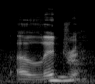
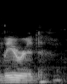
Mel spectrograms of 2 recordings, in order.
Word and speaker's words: Lyrid: Am I saying the name wrong? Lidrid? That definitely sounds wrong. It sounds like Lyrid. Lyrid. Yeah, Lyrid. Yeah, okay. Oh, I'm with you. Lidrid sounds like the D and the R is switched.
